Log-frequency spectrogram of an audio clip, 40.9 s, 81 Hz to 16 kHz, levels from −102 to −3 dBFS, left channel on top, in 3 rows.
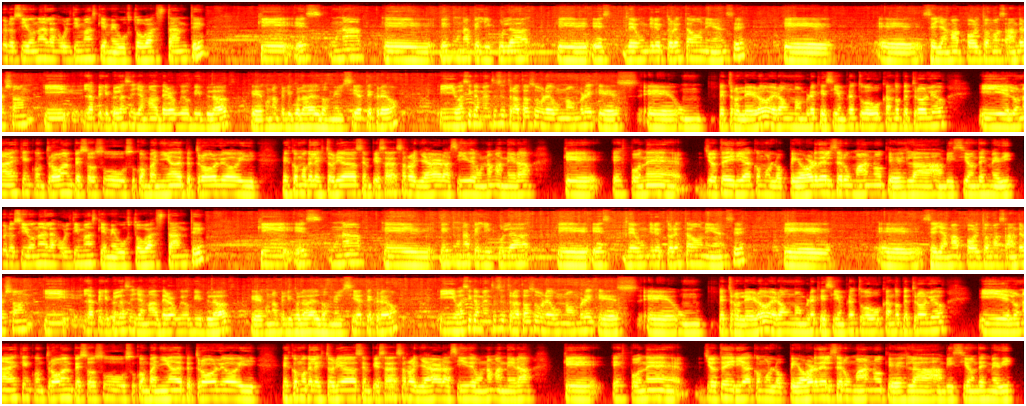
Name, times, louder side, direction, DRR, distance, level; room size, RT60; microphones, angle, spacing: voice 1, 0.0-7.1 7.4-11.1 11.6-40.7, equal, 15° right, 0.9 m, -20 dB
sound 1, 2.7-22.0, right 2 dB, 55° right, 2.4 m, -34 dB
4.2 x 3.2 x 2.7 m
head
